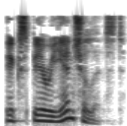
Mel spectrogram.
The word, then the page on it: experientialist: British English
